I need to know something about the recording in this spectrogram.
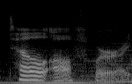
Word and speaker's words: Telophoroi: Telophoroi. Yeah, I'm finally saying it right.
